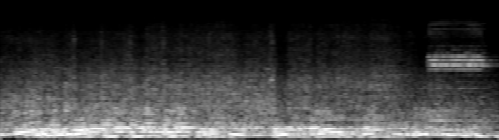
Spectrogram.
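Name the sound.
car engine revving loudly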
